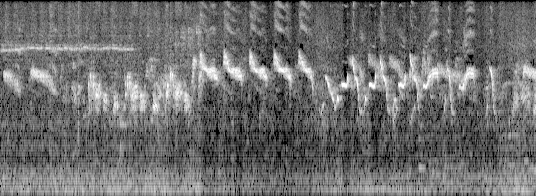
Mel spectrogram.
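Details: Chinese hwamei kept in a cage, large and fine-voiced, giving a lengthy song of mellow whistles that grows into a rapid, loud string of sliding, repeated notes over a faint hum.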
